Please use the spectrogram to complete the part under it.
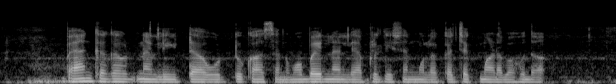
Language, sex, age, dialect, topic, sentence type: Kannada, male, 18-24, Coastal/Dakshin, banking, question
